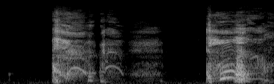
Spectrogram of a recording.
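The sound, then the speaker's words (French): Coughing and choking from a swollen throat: a few harsh bursts in quick succession, a short pause, then one longer cough, loud against near silence. “Pardon. Je m'étouffe parce que ma gorge, elle est quand même un peu gonflée.”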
